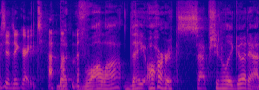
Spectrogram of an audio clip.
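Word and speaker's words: voilà: But voila, they are exceptionally good at it.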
